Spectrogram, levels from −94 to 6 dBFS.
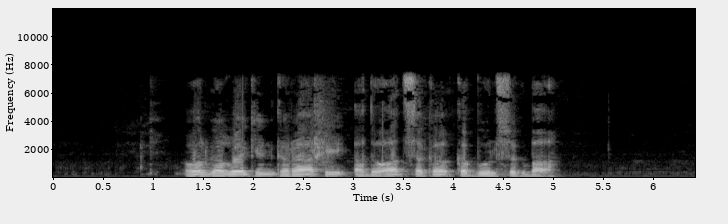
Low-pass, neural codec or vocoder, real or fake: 7.2 kHz; none; real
